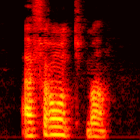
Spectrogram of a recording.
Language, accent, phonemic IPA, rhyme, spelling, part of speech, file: French, Canada, /a.fʁɔ̃t.mɑ̃/, -ɑ̃, affrontement, noun, LL-Q150 (fra)-affrontement.wav
- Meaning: confrontation, encounter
